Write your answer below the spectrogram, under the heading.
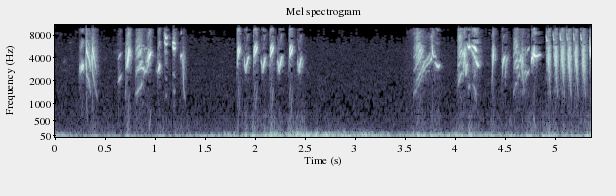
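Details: Song of a European goldfinch from 2018: bursts of quick, liquid chirps and short twittering phrases separated by brief gaps, ending in a dense run of fast high notes over a soft low background hum.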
